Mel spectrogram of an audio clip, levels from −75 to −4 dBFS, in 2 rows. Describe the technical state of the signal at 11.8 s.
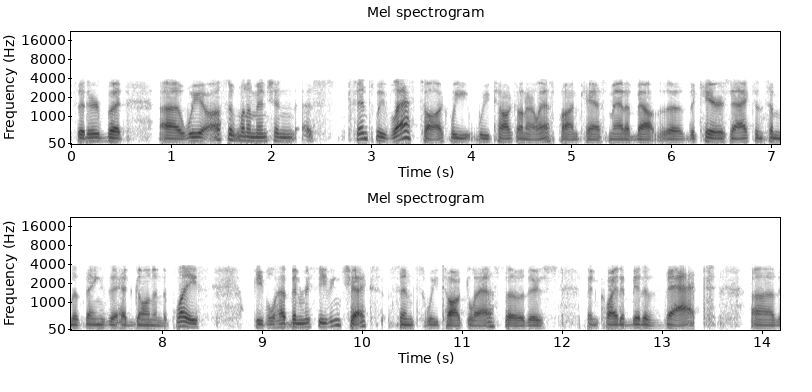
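Buzzy, gravelly roughness with nothing above 3.8 kHz, present throughout: GSM full-rate codec damage, pulse-driven vocal-tract coding consistent with a 13 kbps stream.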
